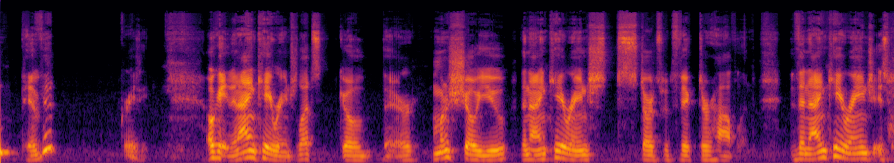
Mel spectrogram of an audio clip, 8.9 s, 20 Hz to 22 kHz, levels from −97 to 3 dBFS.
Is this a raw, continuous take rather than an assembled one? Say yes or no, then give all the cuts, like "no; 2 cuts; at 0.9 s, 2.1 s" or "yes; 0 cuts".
no; 4 cuts; at 3.3 s, 4.3 s, 5.1 s, 7.8 s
